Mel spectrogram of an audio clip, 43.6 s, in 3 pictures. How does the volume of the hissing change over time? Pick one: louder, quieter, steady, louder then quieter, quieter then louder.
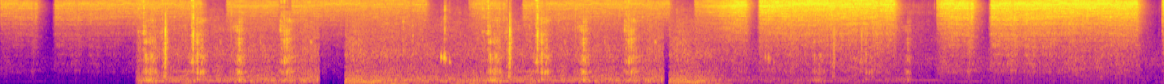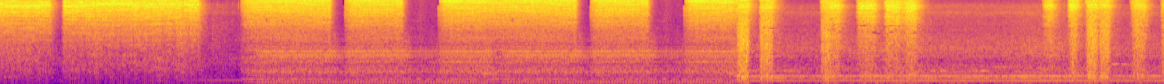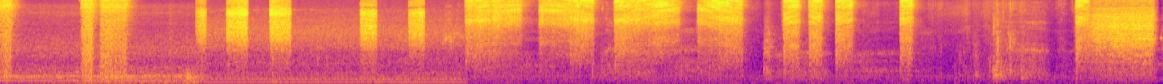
louder.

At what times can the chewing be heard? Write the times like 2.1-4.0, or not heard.
1.7-11.4.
